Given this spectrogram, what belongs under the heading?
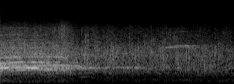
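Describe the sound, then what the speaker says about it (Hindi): Sustained applause from an audience at a university convocation ceremony fills the hall, a dense wash of clapping that holds steady and tapers off slightly toward the end, with no talking over it. "इधर इधर भी बजाइए ताली, जोर से बजाइए ताली"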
